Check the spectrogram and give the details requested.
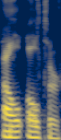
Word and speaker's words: Alter: and how I was Adam Atler. Yeah, it's Alter. Yeah, Alter. I said it wrong.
